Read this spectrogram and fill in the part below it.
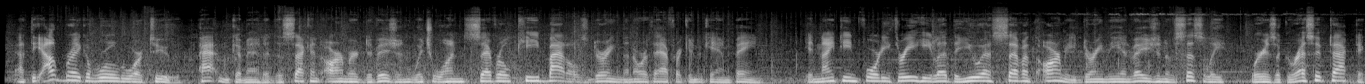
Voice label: Narration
